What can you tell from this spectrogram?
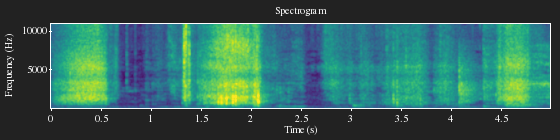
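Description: Paper notebook pages being turned and smoothed down: papery rustling in three or four bursts, the loudest about a second and a half in.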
